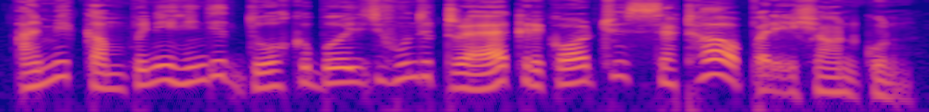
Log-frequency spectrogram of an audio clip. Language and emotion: Kashmiri, disgusted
